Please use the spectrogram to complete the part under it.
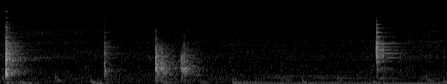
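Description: Heavy whipping cream is stirred in a pan with lobster tails, a soft simmering hiss punctuated by several sharp utensil clinks and scrapes against the pan, close and fairly quiet.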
